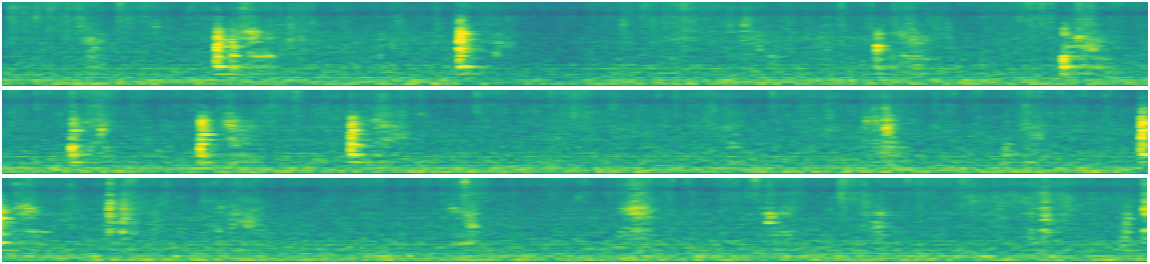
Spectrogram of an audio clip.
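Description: Metal spatula scraping and clinking against an iron wok as egg fried rice is stir-fried, with sharp irregular clinks about once a second. Underneath runs a steady frying sizzle and a low hum.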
